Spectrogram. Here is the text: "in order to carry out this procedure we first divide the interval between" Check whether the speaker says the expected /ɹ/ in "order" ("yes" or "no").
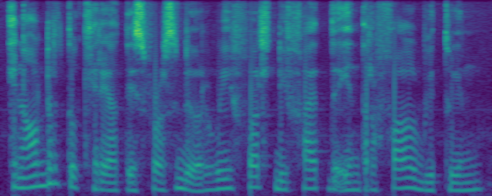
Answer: yes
